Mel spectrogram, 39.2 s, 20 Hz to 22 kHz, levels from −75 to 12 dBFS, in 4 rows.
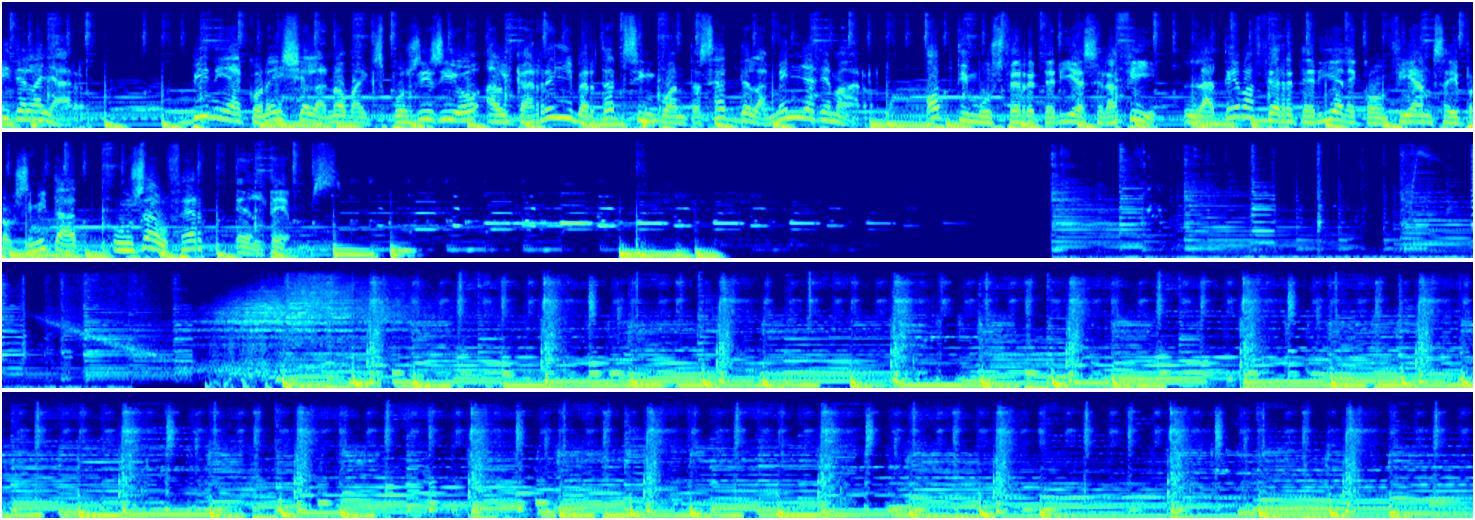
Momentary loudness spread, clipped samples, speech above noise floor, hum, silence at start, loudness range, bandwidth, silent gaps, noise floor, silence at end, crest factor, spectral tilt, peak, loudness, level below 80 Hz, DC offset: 12 LU; under 0.1%; 58 dB; none; 0 s; 11 LU; 17 kHz; none; -85 dBFS; 0 s; 16 dB; -5 dB/octave; -12 dBFS; -29 LUFS; -36 dBFS; under 0.1%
